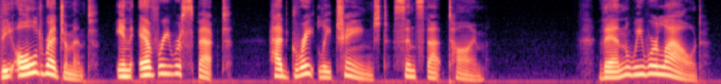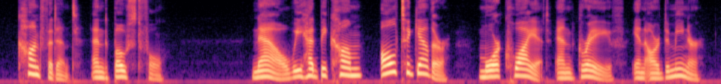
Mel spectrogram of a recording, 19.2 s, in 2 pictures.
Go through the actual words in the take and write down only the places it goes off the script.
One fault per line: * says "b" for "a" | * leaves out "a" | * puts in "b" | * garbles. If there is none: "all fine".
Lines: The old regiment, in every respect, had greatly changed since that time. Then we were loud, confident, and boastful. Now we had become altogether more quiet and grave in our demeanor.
all fine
